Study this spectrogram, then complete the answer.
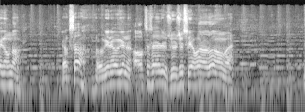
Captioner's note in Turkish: Güçlükle konuşuyor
